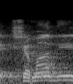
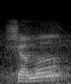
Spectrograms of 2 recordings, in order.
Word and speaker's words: शम: शम, दम, उपरति, श्रद्धा, तितिक्षा और फिर समाधान। पहले क्षमा नहीं, दक्षिणी लोग उच्चारण ऐसा ही कहते हैं, क्षमा, दमा।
